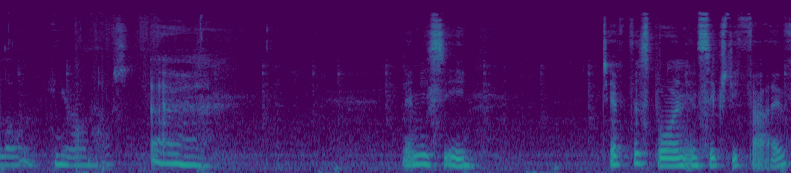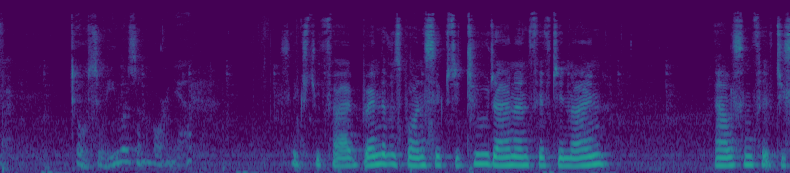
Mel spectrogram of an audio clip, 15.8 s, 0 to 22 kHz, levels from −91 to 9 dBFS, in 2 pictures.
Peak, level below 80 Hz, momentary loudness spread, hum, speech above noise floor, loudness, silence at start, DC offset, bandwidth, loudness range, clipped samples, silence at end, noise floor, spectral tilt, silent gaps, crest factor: -26 dBFS; -74 dBFS; 17 LU; none; 25 dB; -42 LUFS; 0 s; under 0.1%; 16.5 kHz; 10 LU; under 0.1%; 0 s; -66 dBFS; -5 dB/octave; none; 18 dB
